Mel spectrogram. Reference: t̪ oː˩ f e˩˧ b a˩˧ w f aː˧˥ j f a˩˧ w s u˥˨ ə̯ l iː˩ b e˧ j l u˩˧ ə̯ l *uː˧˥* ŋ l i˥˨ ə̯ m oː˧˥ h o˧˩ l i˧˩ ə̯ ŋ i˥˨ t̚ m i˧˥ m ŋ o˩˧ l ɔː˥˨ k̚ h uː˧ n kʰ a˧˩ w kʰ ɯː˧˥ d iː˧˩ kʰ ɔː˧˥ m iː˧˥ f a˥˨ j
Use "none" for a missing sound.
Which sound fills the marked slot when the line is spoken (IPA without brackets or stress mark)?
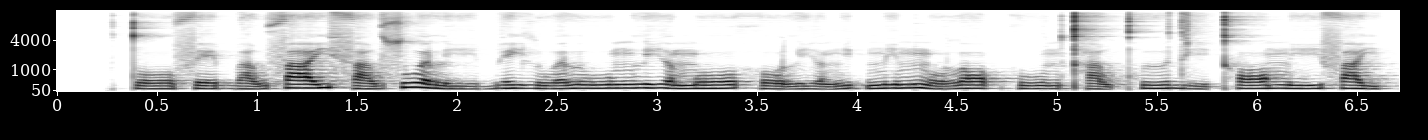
uː˧˥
